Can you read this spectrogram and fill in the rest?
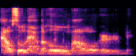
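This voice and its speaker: A man with a deep, carrying voice telling casual, joking stories to friends as a talk show host, slangy and quoting people as he goes. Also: expressive, brisk, creaky, a little mellow. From southern United States. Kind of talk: casual comic storytelling with friends.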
